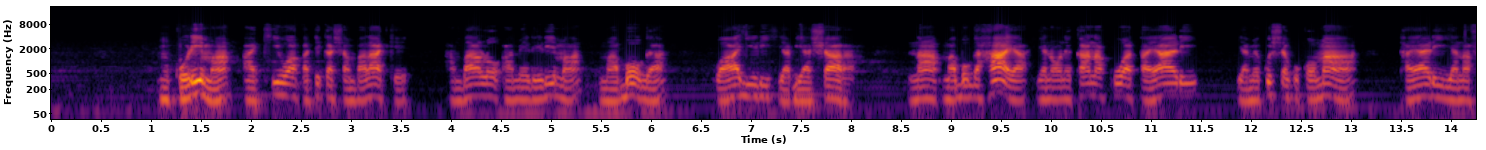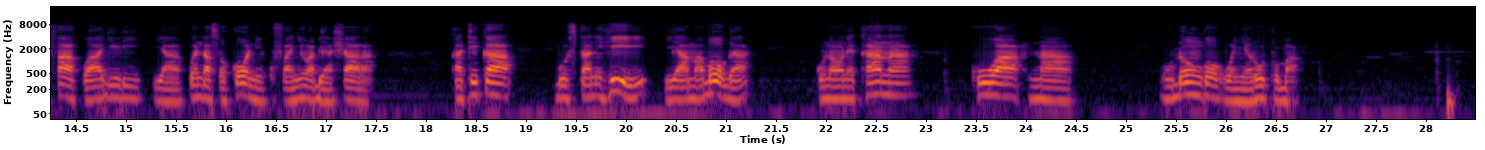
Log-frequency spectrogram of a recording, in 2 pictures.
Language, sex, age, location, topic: Swahili, male, 18-24, Dar es Salaam, agriculture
